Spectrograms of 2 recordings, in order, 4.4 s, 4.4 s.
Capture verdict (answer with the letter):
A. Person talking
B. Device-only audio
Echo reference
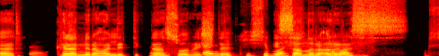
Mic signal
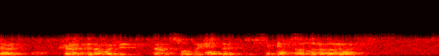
B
